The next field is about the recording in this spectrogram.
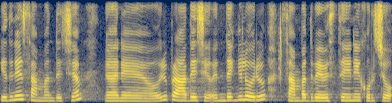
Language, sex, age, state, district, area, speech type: Malayalam, female, 30-45, Kerala, Thiruvananthapuram, rural, spontaneous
